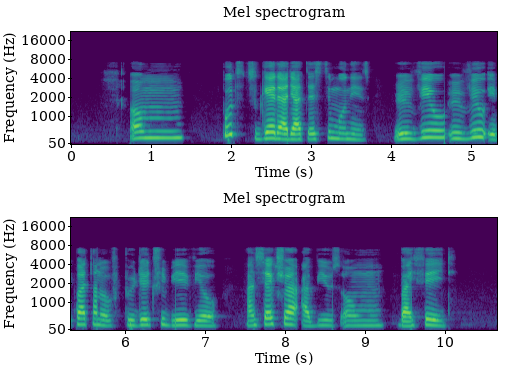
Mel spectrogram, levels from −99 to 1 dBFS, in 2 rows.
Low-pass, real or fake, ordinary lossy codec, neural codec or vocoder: 7.2 kHz; real; AAC, 64 kbps; none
